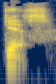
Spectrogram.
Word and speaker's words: GIF: They're GIFs. GIFs with a hard G.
